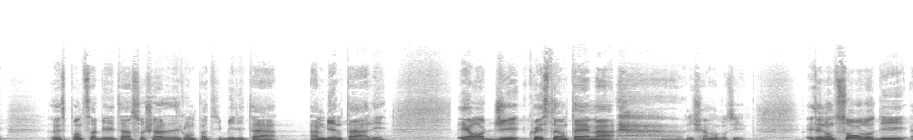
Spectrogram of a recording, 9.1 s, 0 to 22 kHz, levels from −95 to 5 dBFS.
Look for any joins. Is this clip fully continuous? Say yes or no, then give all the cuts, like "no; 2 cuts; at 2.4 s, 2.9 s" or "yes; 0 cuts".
no; 4 cuts; at 1.8 s, 4.5 s, 6.9 s, 8.1 s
